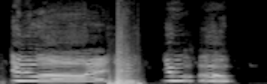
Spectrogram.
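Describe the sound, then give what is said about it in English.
A long, strained vocal groan from Grandpa leads into a single heavy slam as he hits a table and drops to the ground, followed by two short pained grunts, all loud. “Oh, and the noises coming out of Grandpa as well when he slams on the table and then goes on the ground.”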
